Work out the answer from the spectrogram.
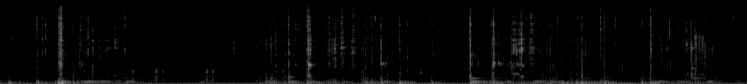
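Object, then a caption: Bar of soap. A solid oval bar of dry yellow soap, held in the hand, is carved into chunks with a metal utility blade. Crisp scraping and cracking clicks sound as the blade bites through the soap, with sharper snaps as pieces break away, over a faint low hum.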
